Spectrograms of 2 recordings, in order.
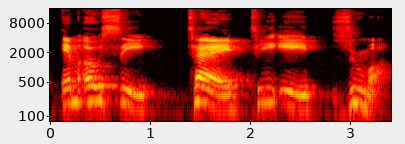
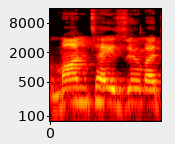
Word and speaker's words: Moctezuma: It's Moc, M-O-C, Te, Zuma. So Moctezuma, right? Mocte or Montezuma, depending on who you ask or how you want to spell it. You can spell it either way. It might pop up on the test as either or. So if you see Monte or Mocte, it's the exact same thing, okay?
